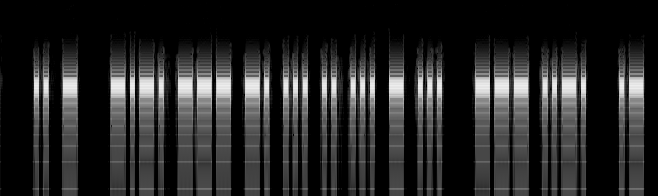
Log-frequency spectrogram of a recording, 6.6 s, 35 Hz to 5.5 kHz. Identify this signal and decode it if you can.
Morse code, heard as a keyed tone, about 25 wpm, 600 Hz. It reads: IT CONSISTS OF A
